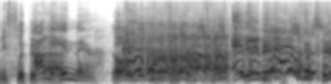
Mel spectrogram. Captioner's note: group laughs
